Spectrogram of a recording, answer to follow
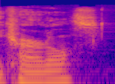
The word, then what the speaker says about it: colonel: or just the kentucky colonels that'd be cool but you do you spell it like colonel like a corn kernel everyone just looks like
